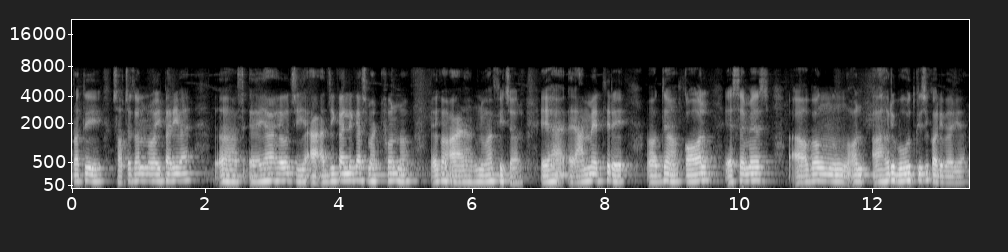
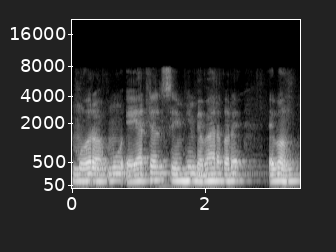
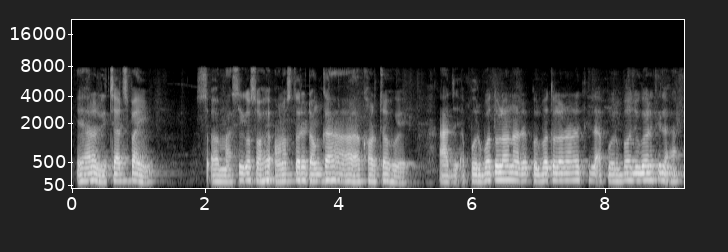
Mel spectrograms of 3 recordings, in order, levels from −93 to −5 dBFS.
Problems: none marked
